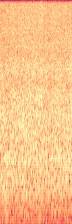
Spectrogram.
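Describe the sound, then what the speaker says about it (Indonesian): A household electric fan blowing steadily at close range, a continuous broadband rush of air with no pauses and no voices. "Seperti kipas angin inilah."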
